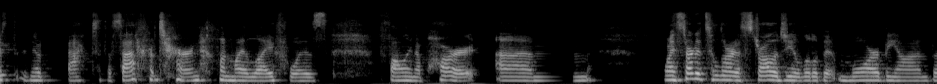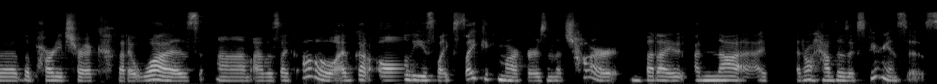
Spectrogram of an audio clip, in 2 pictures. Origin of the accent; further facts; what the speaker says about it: D.C., Maryland suburbs of Washington, United States; I am from the Washington, D.C. area originally. I grew up in Maryland, in the suburbs of Maryland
